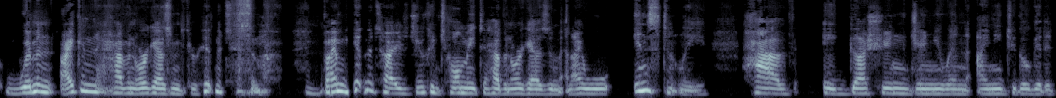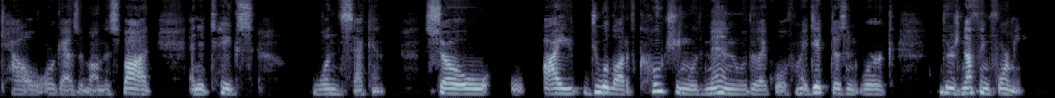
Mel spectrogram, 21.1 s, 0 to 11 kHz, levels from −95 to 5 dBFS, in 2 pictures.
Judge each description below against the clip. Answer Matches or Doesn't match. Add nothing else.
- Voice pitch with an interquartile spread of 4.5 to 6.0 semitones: Matches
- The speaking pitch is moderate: Matches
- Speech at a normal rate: Matches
